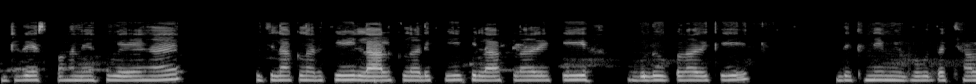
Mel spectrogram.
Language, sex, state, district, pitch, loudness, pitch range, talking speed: Hindi, female, Bihar, Purnia, 195 Hz, -25 LUFS, 190-205 Hz, 130 wpm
